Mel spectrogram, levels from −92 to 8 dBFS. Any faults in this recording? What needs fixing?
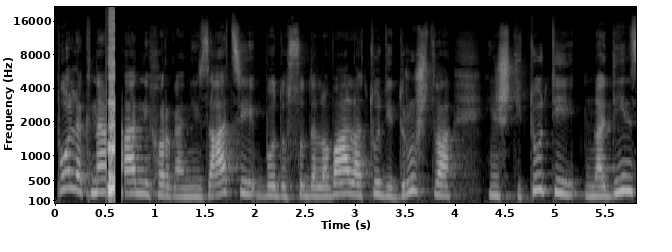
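Damaged data in a compressed stream, from 0.49 to 0.71 s, just before "organizacij bodo sodelovala tudi". Corrupted bytes in the encoded speech make the decoder misread those frames and lose sync while it hunts for the next valid frame header. The result is a brief disruption that stretches the passage by 47.5 ms. To prevent it, deliver the stream over a checked, error-correcting path and verify file integrity before decoding.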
